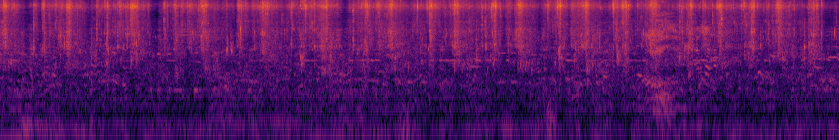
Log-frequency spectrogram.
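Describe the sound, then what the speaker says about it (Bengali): Floodwater is bailed out of a flooded shop in Dhaka, with steady sloshing and splashing water throughout while people talk nearby. "দোকানে পানি উঠছে, পানি সেচতেছি।"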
